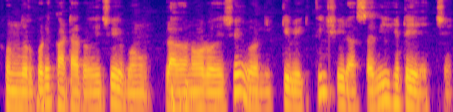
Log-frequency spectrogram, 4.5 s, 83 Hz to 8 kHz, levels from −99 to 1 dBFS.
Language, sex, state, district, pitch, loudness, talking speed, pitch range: Bengali, male, West Bengal, Jhargram, 100 Hz, -17 LUFS, 200 wpm, 95-115 Hz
